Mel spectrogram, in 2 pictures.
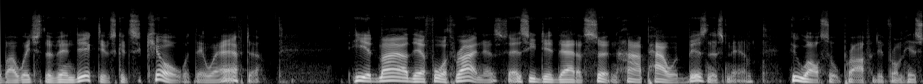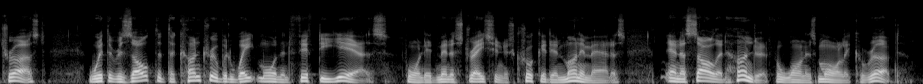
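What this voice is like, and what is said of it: Shelby Foote Mississippi Southern accent impression. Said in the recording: “my ridiculous attempt to match Shelby Foote's accent ... he's a Southerner from Mississippi”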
